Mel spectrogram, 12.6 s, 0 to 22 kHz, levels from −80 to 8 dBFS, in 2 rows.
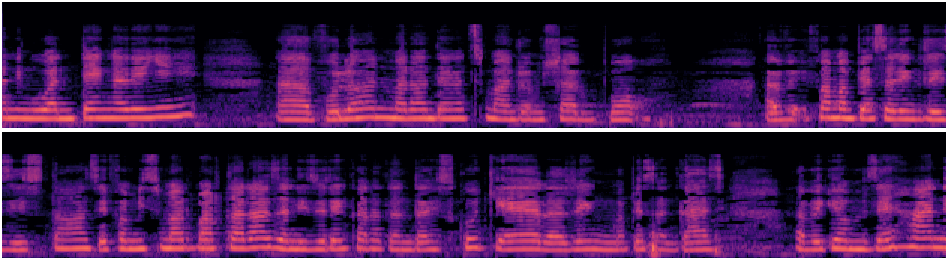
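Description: Speech, carrying heavy HE-AAC compression damage from start to finish. Sibilants sound gritty and lispy, and the upper register has a metallic sheen. The likely cause is spectral band replication: the treble is rebuilt from copied lower bands rather than coded, which fits a very low bitrate of around 12 kbps. On a spectrogram the upper band shows repeated, smeared blocks of lower-frequency texture that do not line up with the true harmonics, and nothing appears above 11.1 kHz.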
